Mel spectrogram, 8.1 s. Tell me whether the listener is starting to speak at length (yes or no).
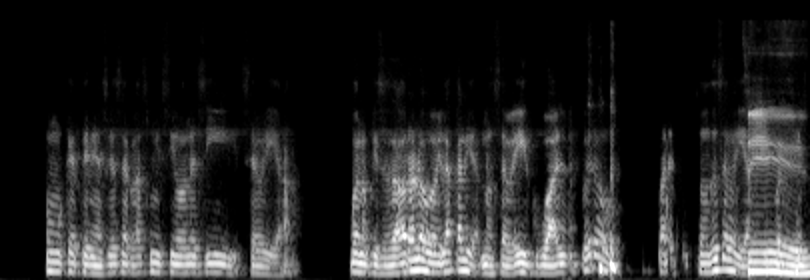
yes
